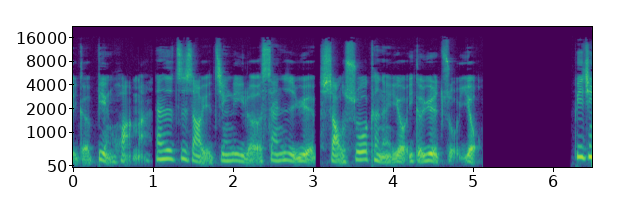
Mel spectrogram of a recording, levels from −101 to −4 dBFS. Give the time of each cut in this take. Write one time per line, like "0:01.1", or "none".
0:01.0
0:03.0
